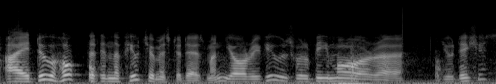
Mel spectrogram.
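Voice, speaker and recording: An actor playing a smug, cold communist censor in a 1950s radio drama, pompous and formal with polite menace. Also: male voice, mid-range voice, big pitch swings, normal speed, slight background noise, close to an everyday voice. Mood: smoothly condescending. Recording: muffled old radio recording.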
